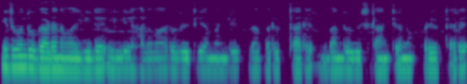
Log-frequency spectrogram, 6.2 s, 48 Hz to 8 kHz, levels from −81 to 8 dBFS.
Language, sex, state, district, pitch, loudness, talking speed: Kannada, male, Karnataka, Bijapur, 115 Hz, -30 LUFS, 125 wpm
